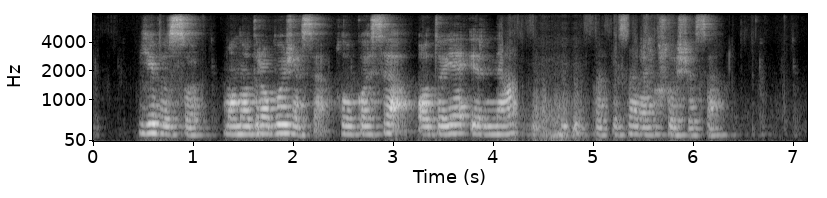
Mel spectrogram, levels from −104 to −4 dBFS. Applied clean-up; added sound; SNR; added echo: neural separator model SepFormer DNS4.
